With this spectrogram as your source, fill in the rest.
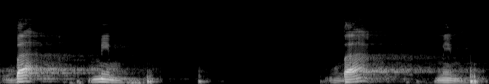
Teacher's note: Ba lawan mim ini satu jenis. Huruf keluarnya sama di bibir. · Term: idgham mutajanisain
